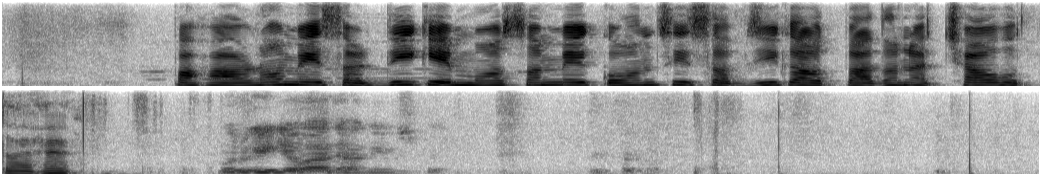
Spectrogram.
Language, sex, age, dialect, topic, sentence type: Hindi, female, 41-45, Garhwali, agriculture, question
